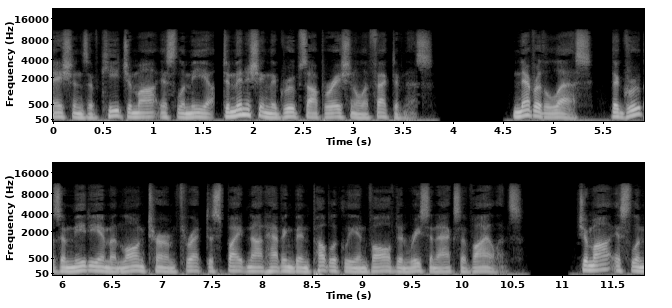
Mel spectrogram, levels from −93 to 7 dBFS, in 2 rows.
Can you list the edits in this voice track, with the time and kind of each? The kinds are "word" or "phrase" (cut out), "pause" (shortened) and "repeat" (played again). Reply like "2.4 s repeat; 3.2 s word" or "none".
1.6 s phrase; 5.9 s word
